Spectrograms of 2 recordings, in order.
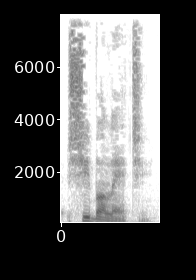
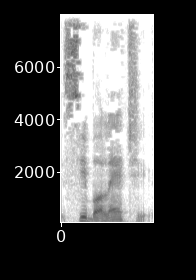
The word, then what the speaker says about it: Shibolete: Se respondesse que não, diziam: Então diga Shibolete. Se ele dissesse Sibolete sem conseguir pronunciar corretamente a palavra, prendiam-no e matavam-no no lugar de passagem do Jordão.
